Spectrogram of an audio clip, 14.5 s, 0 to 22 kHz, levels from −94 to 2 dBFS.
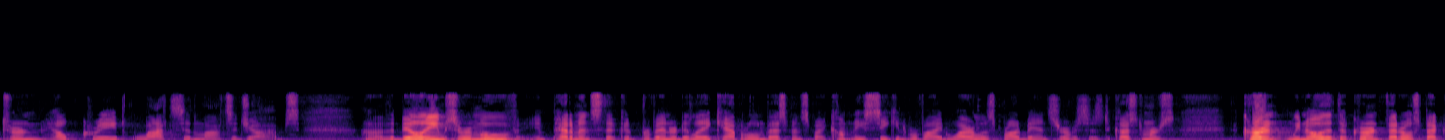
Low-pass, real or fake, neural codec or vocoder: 7.2 kHz; real; none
